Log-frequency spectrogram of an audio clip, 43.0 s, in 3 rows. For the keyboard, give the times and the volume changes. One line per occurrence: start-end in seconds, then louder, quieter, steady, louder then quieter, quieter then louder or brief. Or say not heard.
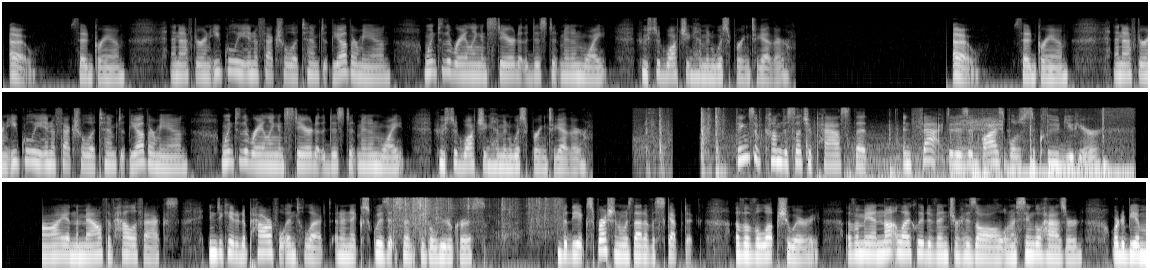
22.2-28.5 quieter then louder.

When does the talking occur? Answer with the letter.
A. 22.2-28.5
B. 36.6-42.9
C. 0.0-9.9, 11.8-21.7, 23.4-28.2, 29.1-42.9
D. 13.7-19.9
C.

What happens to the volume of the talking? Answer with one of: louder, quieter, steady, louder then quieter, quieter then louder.
louder.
